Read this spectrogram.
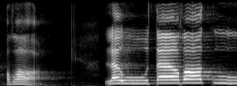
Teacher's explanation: Huruf ra dibunyikan secara tafkhim karena ra-nya ini berbaris fathah. Cara membacanya cukup kita tebalkan ya. Jadi pangkal lidah kita diangkat.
